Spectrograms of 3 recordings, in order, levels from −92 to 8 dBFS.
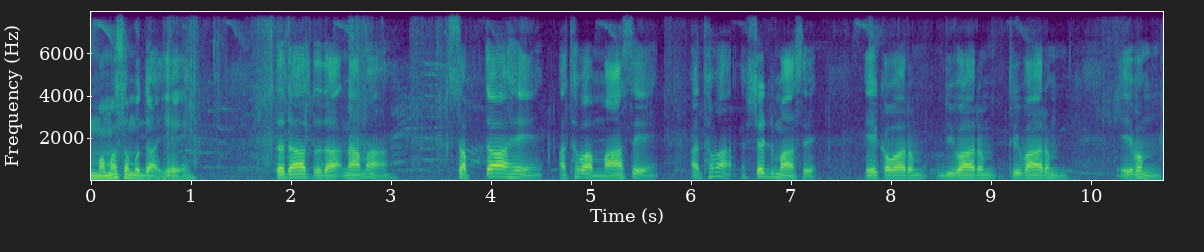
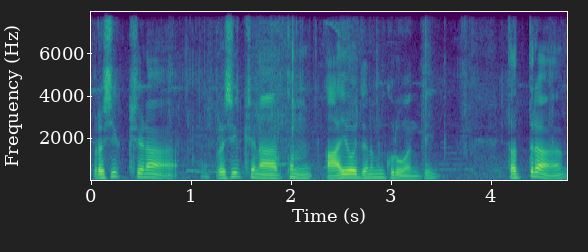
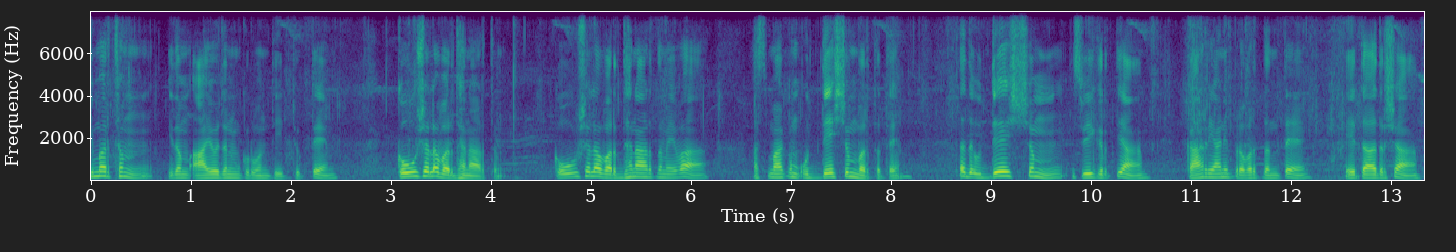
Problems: background sounds at intervals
